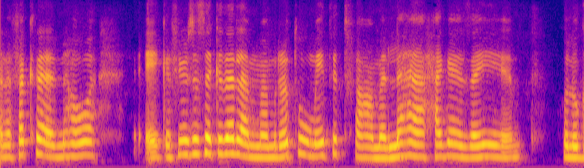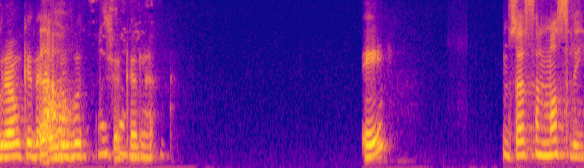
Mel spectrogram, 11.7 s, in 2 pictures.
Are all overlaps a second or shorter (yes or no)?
no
